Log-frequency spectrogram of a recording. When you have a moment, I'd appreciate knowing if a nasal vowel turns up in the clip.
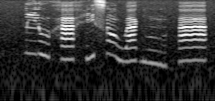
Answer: yes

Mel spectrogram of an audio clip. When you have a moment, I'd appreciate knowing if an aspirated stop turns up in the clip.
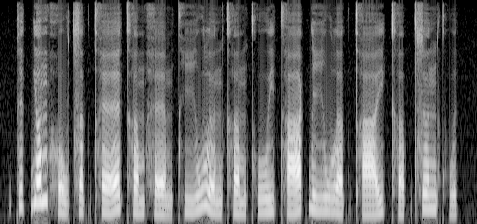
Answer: yes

